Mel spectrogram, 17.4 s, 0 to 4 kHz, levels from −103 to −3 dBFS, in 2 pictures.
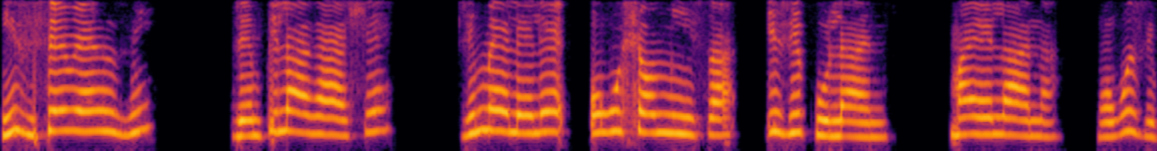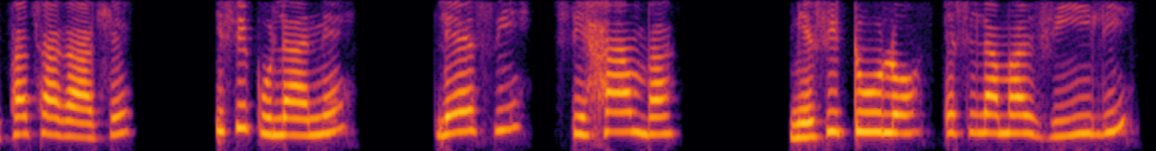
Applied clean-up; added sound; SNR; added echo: none; none; none; none.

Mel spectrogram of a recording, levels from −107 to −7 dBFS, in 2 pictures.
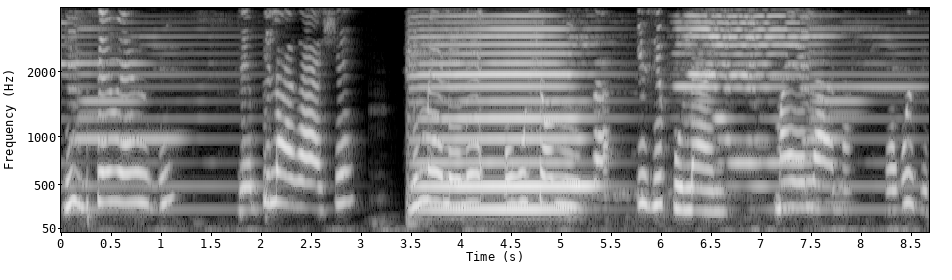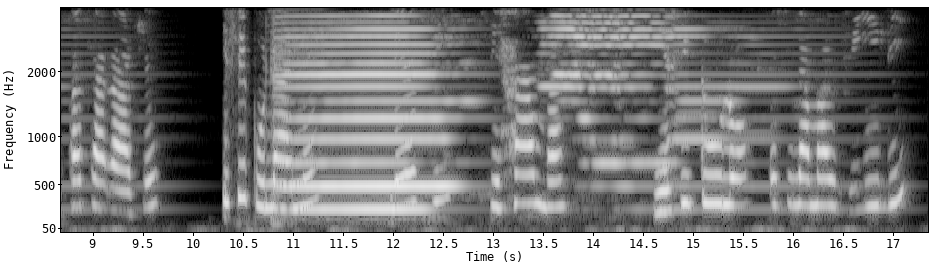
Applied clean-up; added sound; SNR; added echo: classical method log-MMSE.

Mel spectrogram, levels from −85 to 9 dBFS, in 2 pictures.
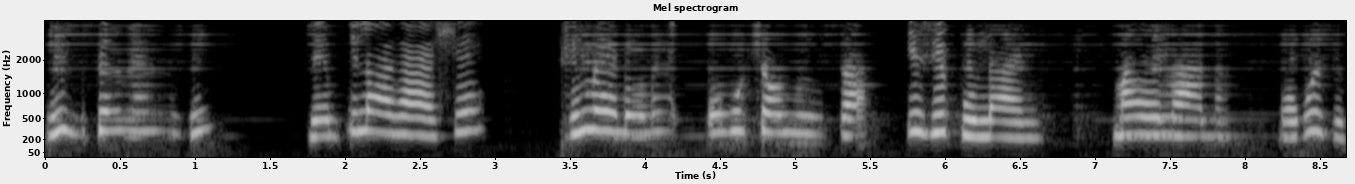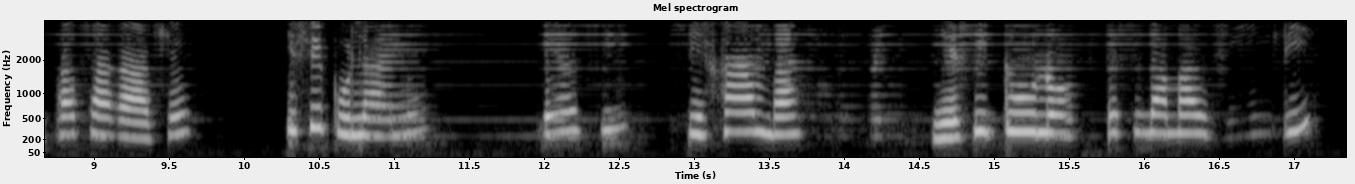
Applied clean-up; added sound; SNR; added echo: neural mask model DeepFilterNet 3.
